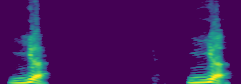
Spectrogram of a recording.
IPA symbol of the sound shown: j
